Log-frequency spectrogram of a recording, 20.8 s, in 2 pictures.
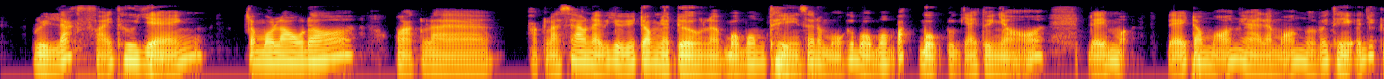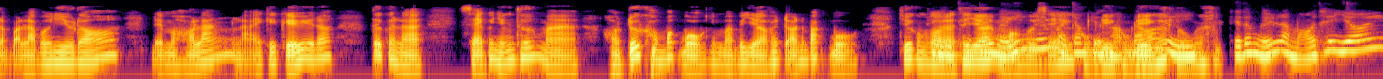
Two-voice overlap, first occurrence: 17.4 s

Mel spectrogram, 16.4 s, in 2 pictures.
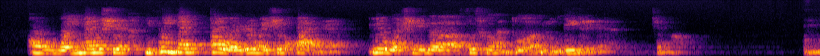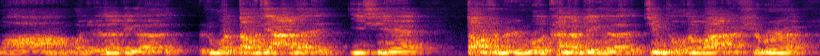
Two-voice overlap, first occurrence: none

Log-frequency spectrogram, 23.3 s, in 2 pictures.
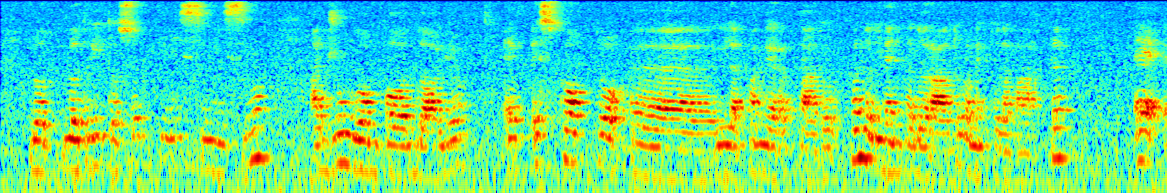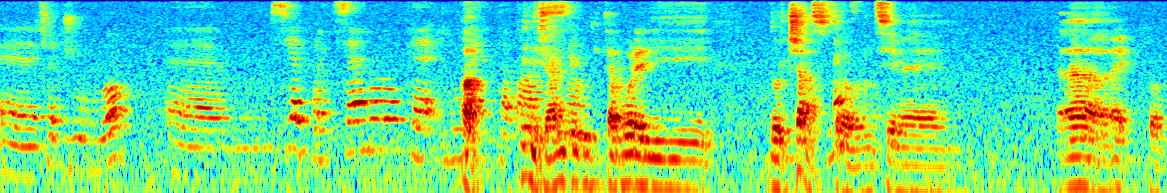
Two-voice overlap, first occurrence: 16.3 s

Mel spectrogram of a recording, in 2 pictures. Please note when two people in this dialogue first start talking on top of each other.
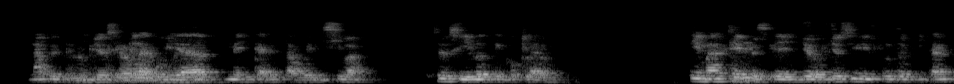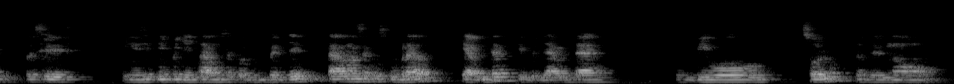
0.6 s

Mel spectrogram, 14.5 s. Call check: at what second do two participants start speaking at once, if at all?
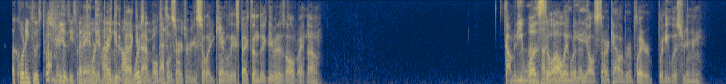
0.9 s

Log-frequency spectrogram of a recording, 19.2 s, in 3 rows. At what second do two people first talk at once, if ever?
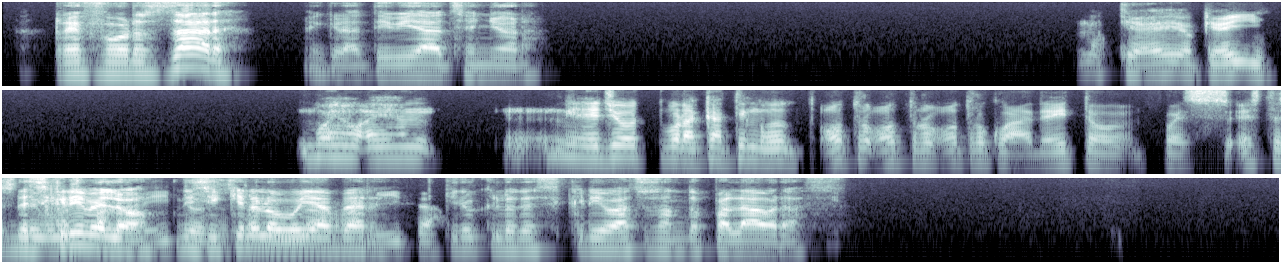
12.8 s

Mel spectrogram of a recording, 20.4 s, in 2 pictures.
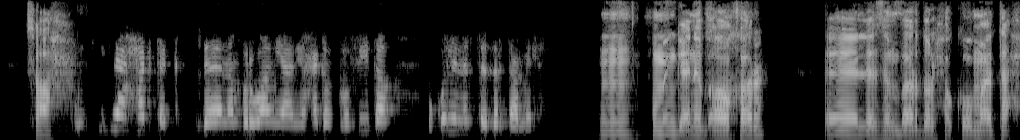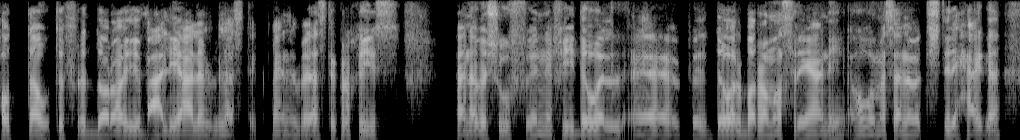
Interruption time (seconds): none

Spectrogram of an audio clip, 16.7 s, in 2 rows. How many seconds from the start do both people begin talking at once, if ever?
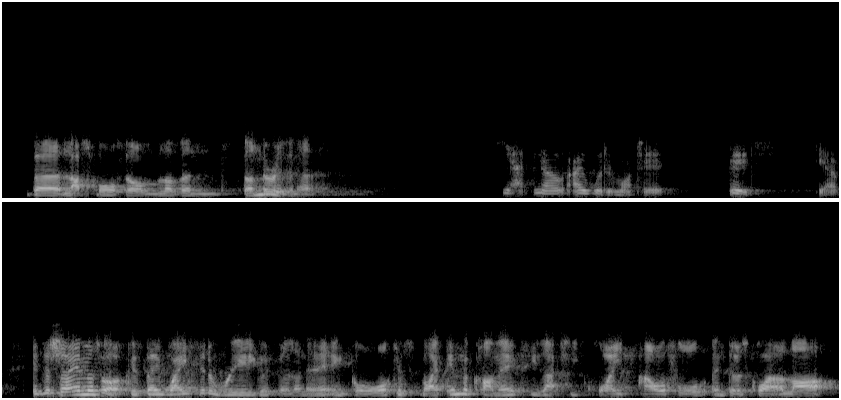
none

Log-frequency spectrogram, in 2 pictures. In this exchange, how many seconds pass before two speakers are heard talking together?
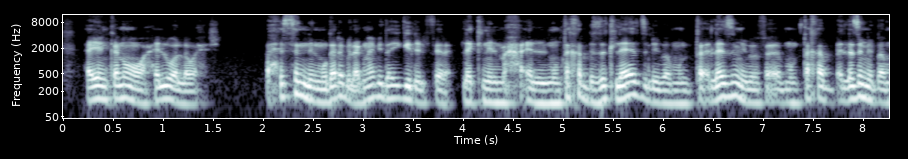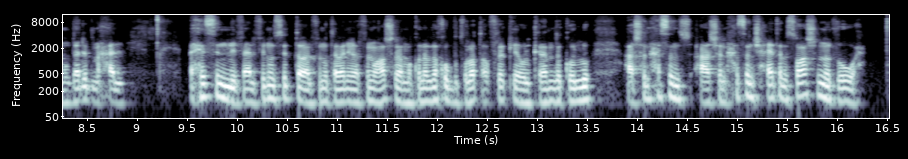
none

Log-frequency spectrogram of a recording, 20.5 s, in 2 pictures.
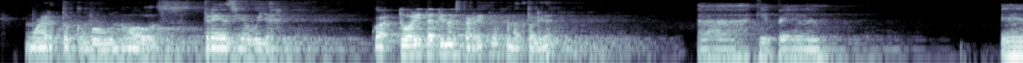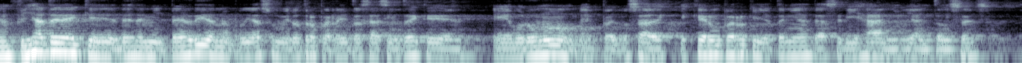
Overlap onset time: none

